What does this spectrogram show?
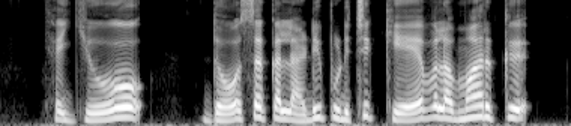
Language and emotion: Tamil, disgusted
